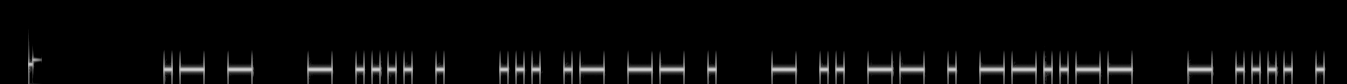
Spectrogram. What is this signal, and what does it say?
Morse code, heard as a keyed tone, about 15 wpm, 700 Hz. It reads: AT THE SAME TIME, THE
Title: Sentences from Top 1500 Words 15wpm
